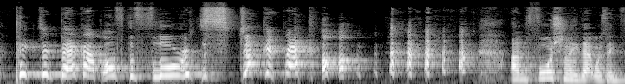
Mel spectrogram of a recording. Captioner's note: laughs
